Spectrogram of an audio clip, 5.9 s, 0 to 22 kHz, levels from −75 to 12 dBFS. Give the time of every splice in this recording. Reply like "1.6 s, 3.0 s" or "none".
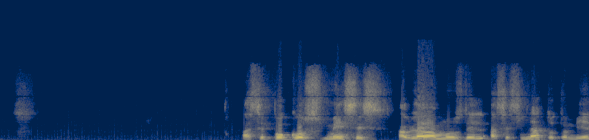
2.3 s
